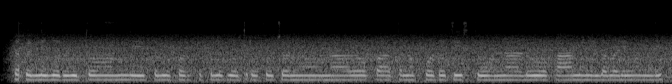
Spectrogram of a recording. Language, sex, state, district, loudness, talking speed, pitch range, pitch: Telugu, female, Andhra Pradesh, Anantapur, -28 LUFS, 180 wpm, 205-210 Hz, 210 Hz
